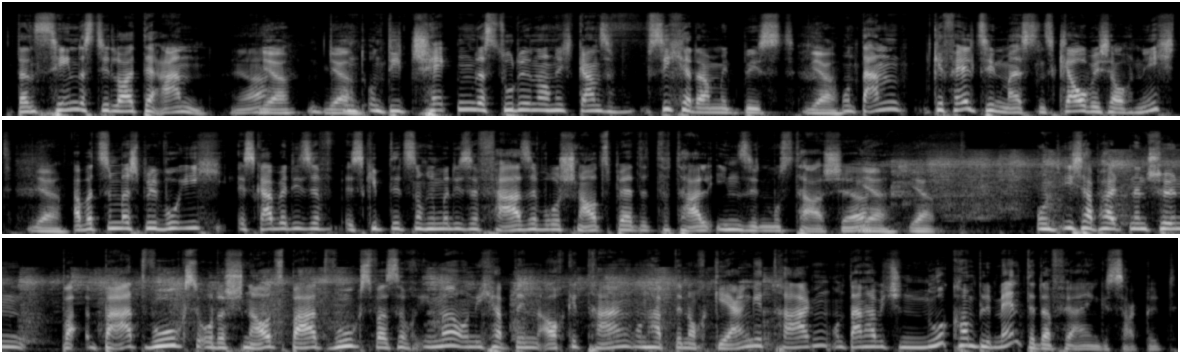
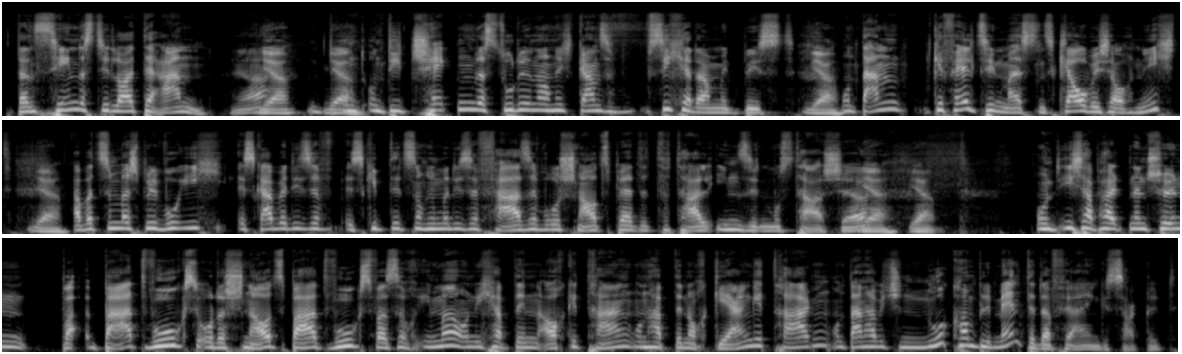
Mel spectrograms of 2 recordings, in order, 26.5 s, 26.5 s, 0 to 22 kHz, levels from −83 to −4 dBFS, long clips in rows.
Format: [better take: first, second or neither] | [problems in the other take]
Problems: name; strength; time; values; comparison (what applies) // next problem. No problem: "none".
second | footsteps; noticeable; from 15 to 24 s; peak 6 dB below the speech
